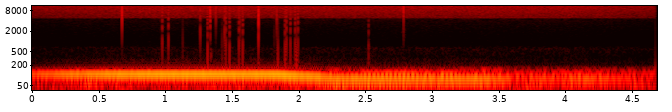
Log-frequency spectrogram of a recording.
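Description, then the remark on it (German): A blue whale call recorded in the Southern Ocean, its frequency raised four octaves by technical means to make it audible: a loud, deep droning moan that holds steady, then slides lower about halfway through, with a few faint clicks above it. “Der tiefe Bass eines Blauwals wird dabei für Menschen erst hörbar, wenn seine Frequenz mit technischen Mitteln um vier Oktaven angehoben wird”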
